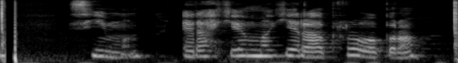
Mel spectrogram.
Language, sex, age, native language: Icelandic, female, 14, Icelandic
